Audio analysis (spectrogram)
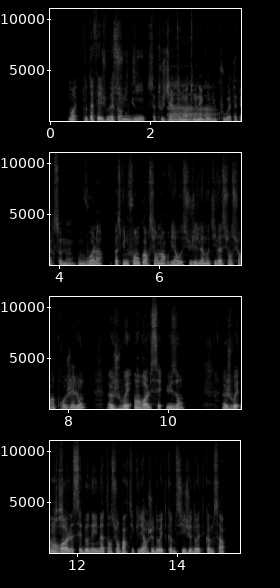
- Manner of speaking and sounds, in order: none
- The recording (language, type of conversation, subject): French, podcast, Comment gardes-tu la motivation sur un projet de longue durée ?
